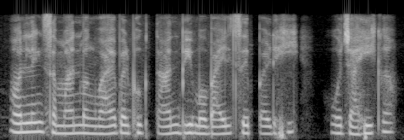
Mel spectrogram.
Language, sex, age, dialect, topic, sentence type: Chhattisgarhi, female, 60-100, Central, banking, question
